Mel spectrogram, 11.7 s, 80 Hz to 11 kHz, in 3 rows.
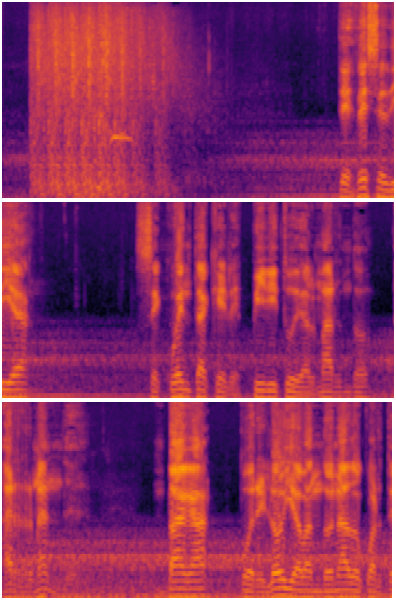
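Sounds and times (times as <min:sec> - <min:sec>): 
gunshot from a weapon fired accidentally while being cleaned: 0:00.3 - 0:02.0
speech: 0:03.4 - 0:04.3, 0:05.3 - 0:08.6, 0:09.5 - 0:11.7.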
